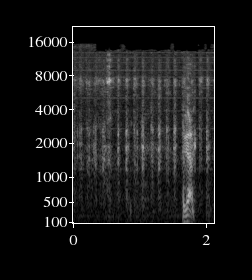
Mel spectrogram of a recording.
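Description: Fast run of rustling clicks, about ten a second, as a wallet is pulled out and rummaged through. A man's voice comes in near the end.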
